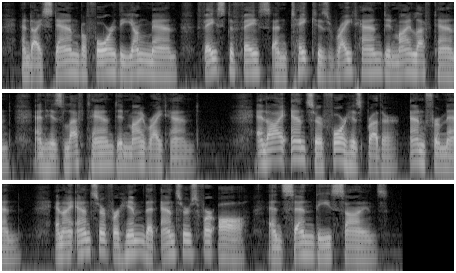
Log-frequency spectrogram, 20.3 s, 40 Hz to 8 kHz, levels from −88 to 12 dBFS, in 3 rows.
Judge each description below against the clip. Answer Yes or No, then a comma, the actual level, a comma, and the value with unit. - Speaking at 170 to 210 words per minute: No, average, 145 wpm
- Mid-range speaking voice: No, low, 105 Hz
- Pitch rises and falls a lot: No, average, 3.6 semitones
